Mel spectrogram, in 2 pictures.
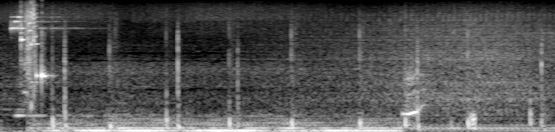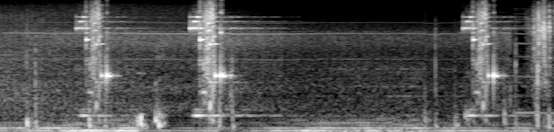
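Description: Footsteps thud steadily across a wooden floor.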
